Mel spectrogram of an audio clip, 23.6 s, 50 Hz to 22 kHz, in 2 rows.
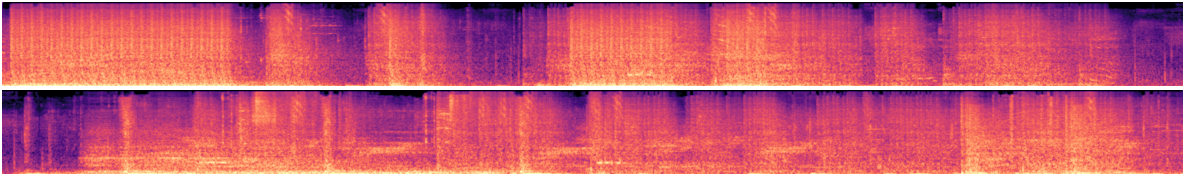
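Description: Gunfire from a weapon's alternate fire in Half-Life 2, heavy bursts of shots and booms with mechanical clanks, loud and continuous across the stretch with a few brief lulls.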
